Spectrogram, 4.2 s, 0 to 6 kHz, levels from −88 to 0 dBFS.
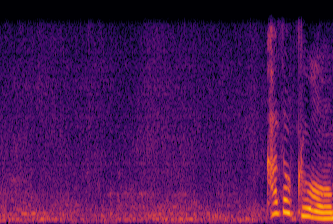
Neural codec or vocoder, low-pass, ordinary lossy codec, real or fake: codec, 16 kHz, 2 kbps, X-Codec, HuBERT features, trained on general audio; 5.4 kHz; none; fake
